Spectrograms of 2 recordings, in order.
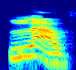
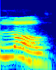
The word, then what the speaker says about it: love: So it is not love, it is love. I love you. La, not L. You see that? My mouth didn't is not rounded. And I didn't open my mouth wide. I didn't say love. No, just open your mouth a bit.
